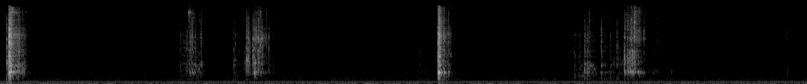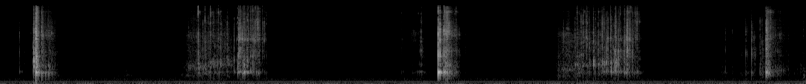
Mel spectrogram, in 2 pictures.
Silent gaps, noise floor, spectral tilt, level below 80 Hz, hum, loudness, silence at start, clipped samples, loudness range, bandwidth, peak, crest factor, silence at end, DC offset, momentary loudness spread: none; -59 dBFS; 0 dB/octave; -60 dBFS; none; -32 LUFS; 0.05 s; under 0.1%; 10 LU; 17 kHz; 0 dBFS; 38 dB; 0 s; under 0.1%; 23 LU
